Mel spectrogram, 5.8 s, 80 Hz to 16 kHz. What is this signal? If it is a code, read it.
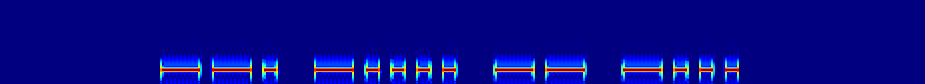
Morse code, heard as a keyed tone, about 15 wpm, 700 Hz. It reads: G6MB
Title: DXCC-100 Call Signs - 4 Characters - Repeated 2x - 15wpm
